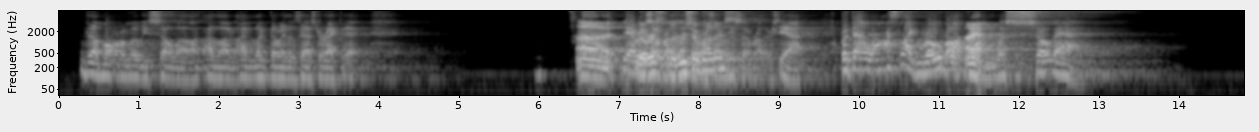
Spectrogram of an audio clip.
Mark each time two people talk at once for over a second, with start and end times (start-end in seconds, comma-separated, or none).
7.2-8.5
